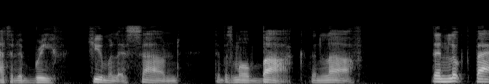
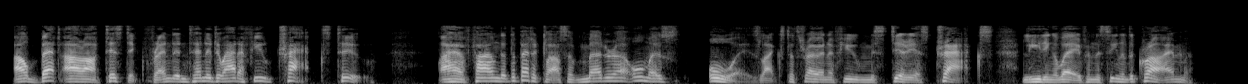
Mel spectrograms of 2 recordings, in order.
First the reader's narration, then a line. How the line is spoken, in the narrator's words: Holmes mused, and then added brightly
